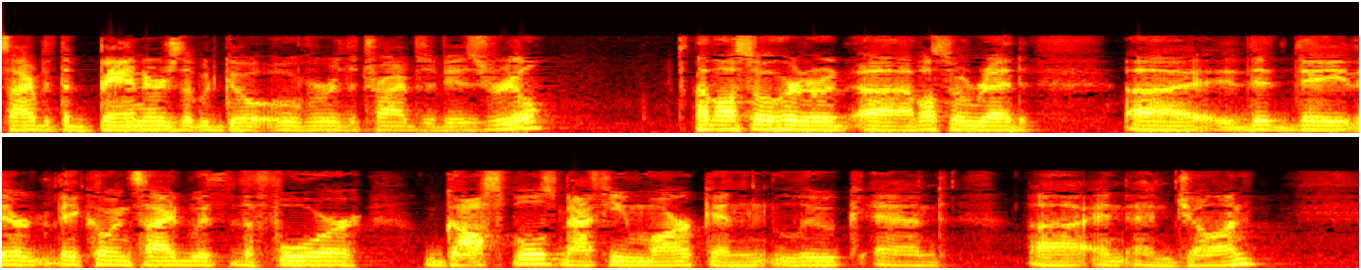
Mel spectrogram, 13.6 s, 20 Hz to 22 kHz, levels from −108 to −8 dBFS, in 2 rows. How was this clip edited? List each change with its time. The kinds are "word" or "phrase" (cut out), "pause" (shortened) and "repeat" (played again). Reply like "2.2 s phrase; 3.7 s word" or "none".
none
